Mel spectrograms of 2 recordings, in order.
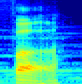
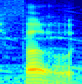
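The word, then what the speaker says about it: pho: The dominant English pronunciation fu however mirrors the Vietnamese one though the anglicized foe is accepted too.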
